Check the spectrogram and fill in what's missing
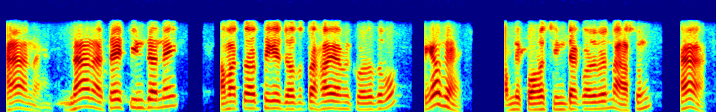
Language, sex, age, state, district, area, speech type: Bengali, male, 30-45, West Bengal, Paschim Bardhaman, urban, conversation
